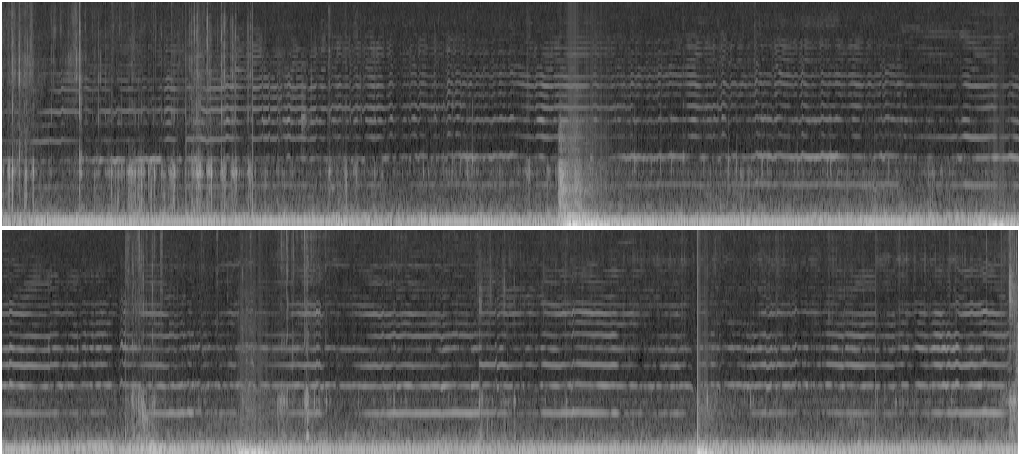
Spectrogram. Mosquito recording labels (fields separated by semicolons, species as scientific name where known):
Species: Culex quinquefasciatus; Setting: cup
